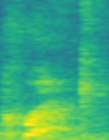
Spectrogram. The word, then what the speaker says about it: Krak: It's called Crack.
